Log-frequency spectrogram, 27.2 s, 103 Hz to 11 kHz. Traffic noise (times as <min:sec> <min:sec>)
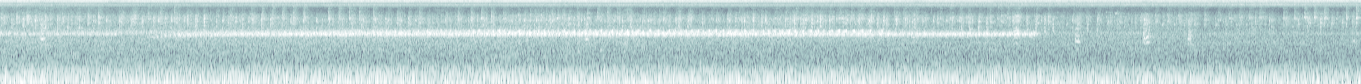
0:00.0 0:06.8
